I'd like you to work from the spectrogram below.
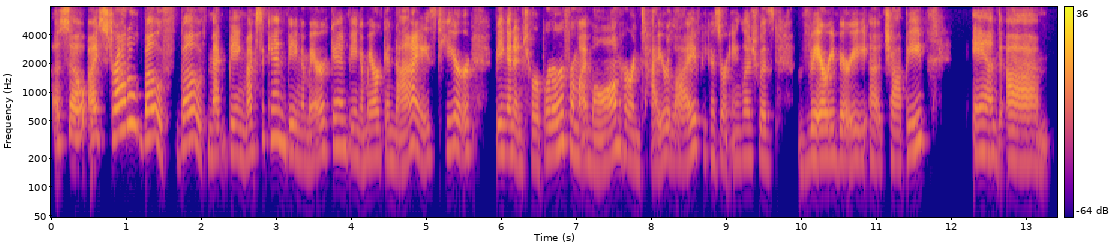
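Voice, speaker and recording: Speaking from a home office through a webcam on a video call, this Spanish-first-language life coach from Los Angeles, a woman in her forties, shares her story earnestly. Her pitch sits in the middle and her pace is moderate, and her reflective storytelling is sprinkled with frequent laughter.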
